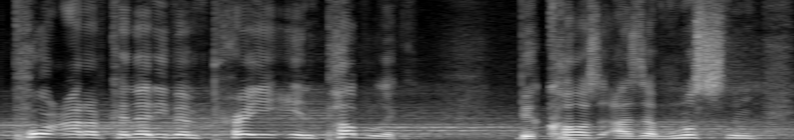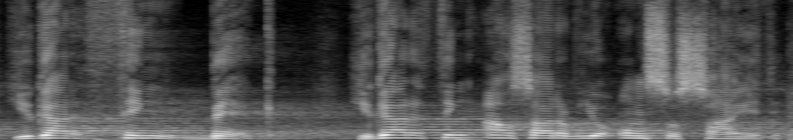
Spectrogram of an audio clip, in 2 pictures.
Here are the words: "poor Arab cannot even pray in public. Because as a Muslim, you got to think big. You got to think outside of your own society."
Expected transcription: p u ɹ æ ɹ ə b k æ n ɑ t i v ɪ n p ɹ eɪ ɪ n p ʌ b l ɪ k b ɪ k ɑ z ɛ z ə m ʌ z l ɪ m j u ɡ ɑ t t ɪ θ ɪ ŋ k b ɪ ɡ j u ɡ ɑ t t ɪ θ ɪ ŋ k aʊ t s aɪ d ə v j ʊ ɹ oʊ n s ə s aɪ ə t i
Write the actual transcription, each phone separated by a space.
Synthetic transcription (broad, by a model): p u ɹ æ ɹ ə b k æ n ɑ t i v ɪ n p ɹ eɪ ɪ n p ʌ b l ɪ k b ɪ k ɑ z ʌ z ə m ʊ s l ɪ m j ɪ ɡ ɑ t t ɪ θ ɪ ŋ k b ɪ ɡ j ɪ ɡ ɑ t t ɪ θ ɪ ŋ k aʊ t s aɪ d ə v j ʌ ɹ oʊ n s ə s aɪ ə t i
